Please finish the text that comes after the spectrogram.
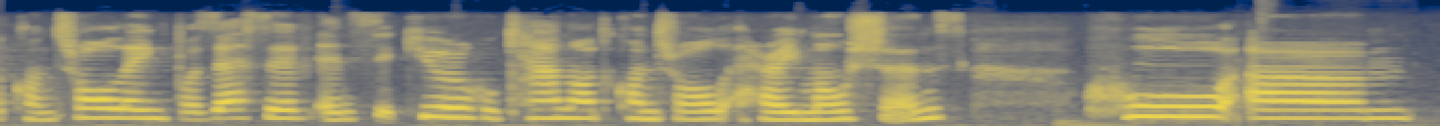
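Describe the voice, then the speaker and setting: A woman with a Lithuanian accent touched by Irish and British speech gives conversational answers as a coach. She takes her time, at a slow pace. The sound is dull and lo-fi, like a remote call. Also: on the high side, darkish tone. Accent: mixed Lithuanian, with Irish and British influence. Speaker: guest, relationship coach.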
